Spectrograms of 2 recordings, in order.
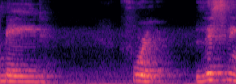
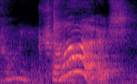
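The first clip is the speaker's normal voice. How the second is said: drawn-out oh my gosh; 7 semitones higher, slower than usual. Retold or imitated. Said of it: "It's like".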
